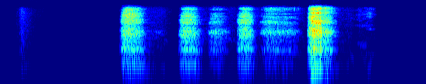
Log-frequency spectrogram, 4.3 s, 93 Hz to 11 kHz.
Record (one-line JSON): {"exhalation_length": "4.3 s", "exhalation_amplitude": 27383, "exhalation_signal_mean_std_ratio": 0.29, "survey_phase": "beta (2021-08-13 to 2022-03-07)", "age": "18-44", "gender": "Female", "wearing_mask": "No", "symptom_cough_any": true, "symptom_new_continuous_cough": true, "symptom_sore_throat": true, "symptom_abdominal_pain": true, "symptom_fatigue": true, "symptom_fever_high_temperature": true, "symptom_headache": true, "symptom_change_to_sense_of_smell_or_taste": true, "symptom_loss_of_taste": true, "symptom_onset": "4 days", "smoker_status": "Current smoker (1 to 10 cigarettes per day)", "respiratory_condition_asthma": false, "respiratory_condition_other": false, "recruitment_source": "Test and Trace", "submission_delay": "2 days", "covid_test_result": "Positive", "covid_test_method": "LAMP"}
